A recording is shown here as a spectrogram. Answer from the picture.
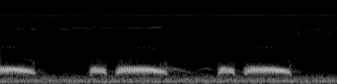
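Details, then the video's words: Spotted dove giving a clear mersik call: a trailing coo, then two phrases of a brief note and a sustained hollow coo. "BL suara Mersik"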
